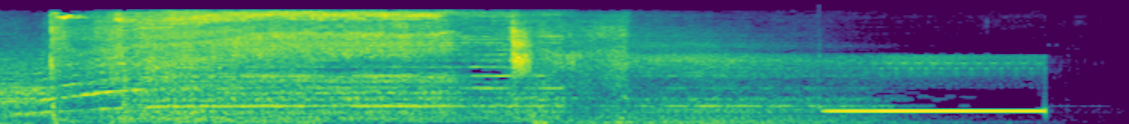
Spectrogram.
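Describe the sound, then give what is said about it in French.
Ringback tone of an outgoing telephone call, a single steady electronic tone near the end that cuts off abruptly, following a stretch of loud rumbling background noise. “on a appelé, François Ruffin a appelé la grande chancellerie de la Légion d'honneur”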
